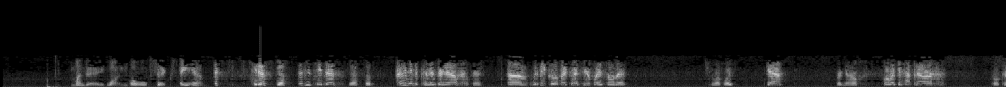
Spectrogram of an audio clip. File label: late night phone call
